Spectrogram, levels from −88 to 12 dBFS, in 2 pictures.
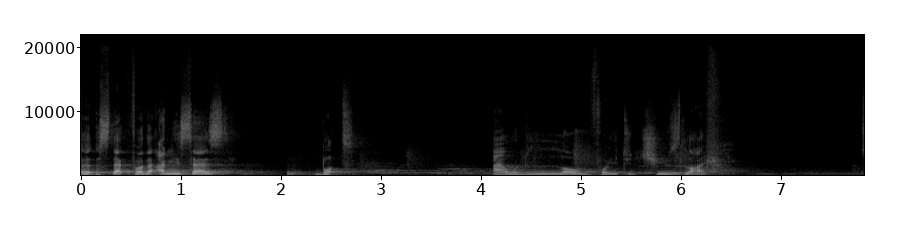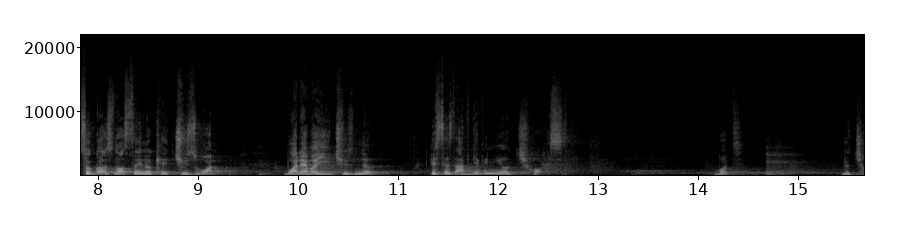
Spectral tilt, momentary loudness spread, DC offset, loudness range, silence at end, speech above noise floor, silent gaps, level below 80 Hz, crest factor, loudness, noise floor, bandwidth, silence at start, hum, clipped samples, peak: -5.5 dB/octave; 24 LU; under 0.1%; 10 LU; 0 s; 35 dB; none; -80 dBFS; 22 dB; -37 LUFS; -70 dBFS; 19.5 kHz; 0 s; none; under 0.1%; -16 dBFS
